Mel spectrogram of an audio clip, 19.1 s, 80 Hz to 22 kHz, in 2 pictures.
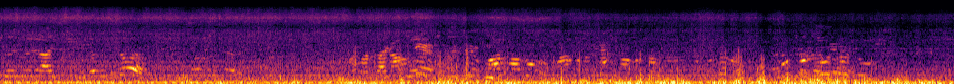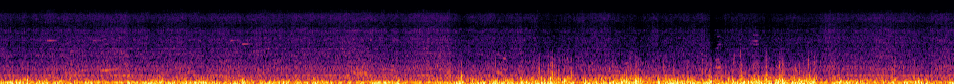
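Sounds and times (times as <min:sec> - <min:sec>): boat engine droning: 0:00.0 - 0:19.0
water noise: 0:00.0 - 0:19.0
wind: 0:00.0 - 0:19.0.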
